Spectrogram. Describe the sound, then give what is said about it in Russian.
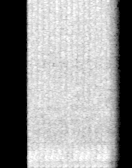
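An automatic weapon fires a single sustained burst from a neighboring property, a dense, rapid rattle of shots lasting just over a second, loud and alone against silence. “Со стороны соседнего участка звучит автоматная очередь.”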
